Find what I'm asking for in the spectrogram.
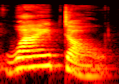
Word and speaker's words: wiped: E já na palavra wiped, o E não é pronunciado. Então você tem wiped all, do P já vai pro D, que já junta no O.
